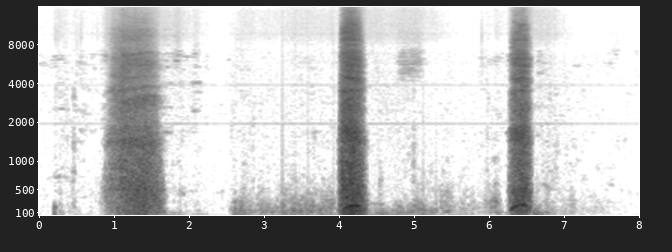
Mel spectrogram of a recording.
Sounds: Sigh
